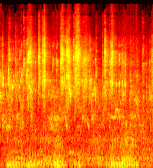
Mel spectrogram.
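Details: Budgies chatter continuously, shrill squawky chirps and rapid warbled notes layered over one another.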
